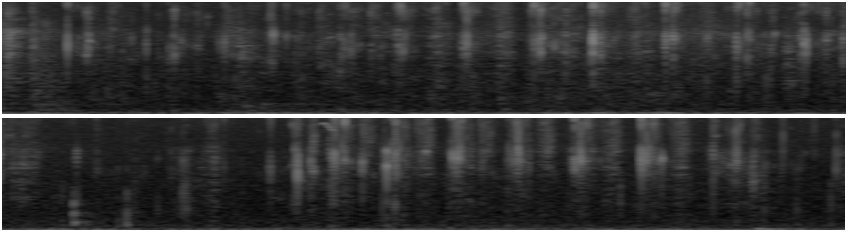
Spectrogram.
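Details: Lissy, a Maine Coon, and Fritz, a British Shorthair, lap creamy treats from a glass table in a German home. Crisp, rapid tongue clicks come in close clusters, with brief quieter gaps.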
